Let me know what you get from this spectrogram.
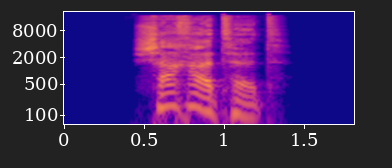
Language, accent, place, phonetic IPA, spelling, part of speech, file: German, Germany, Berlin, [ˈʃaxɐtət], schachertet, verb, De-schachertet.ogg
- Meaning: inflection of schachern: 1. second-person plural preterite 2. second-person plural subjunctive II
